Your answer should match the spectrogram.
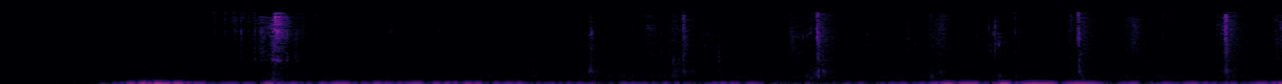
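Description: Steady chewing of a sticky, homemade, steamed pork belly rice dumpling (zongzi) wrapped in leaves, with soft wet mouth sounds and occasional sharper smacks repeating irregularly for several seconds, no talking.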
